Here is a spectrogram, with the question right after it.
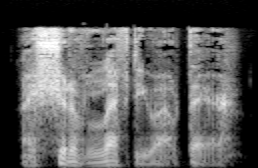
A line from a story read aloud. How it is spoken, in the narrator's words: I growl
